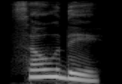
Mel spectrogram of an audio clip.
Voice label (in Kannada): "ಸೌದೆ", Kannada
